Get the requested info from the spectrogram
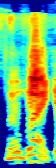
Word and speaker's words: Mel Blanc: Mel Blanc, yes.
